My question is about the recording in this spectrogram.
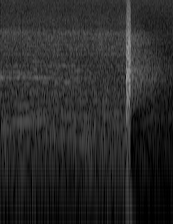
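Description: Background music playing, broken by a single short, sharp crack near the end, the loudest sound here.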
